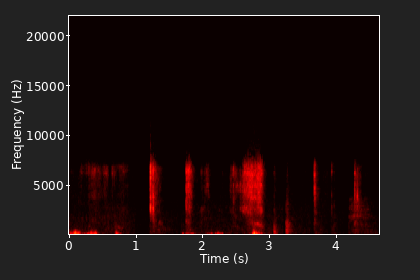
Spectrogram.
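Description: Scattered light clicks and rustles of hands handling a Lego-brick mold retaining wall and masking tape, with a longer rustle a little before three seconds in.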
